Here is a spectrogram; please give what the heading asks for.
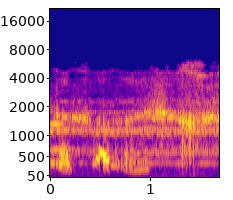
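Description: Slow, rasping breaths with a wet gurgle, the rattly, congested breathing of an old woman lying in bed, rising in soft rough swells over a low, steady hiss.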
